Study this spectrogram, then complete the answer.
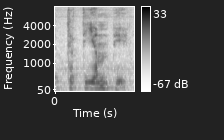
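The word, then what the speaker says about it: tatiyaṃ: So it would be pronounced dutiyam, tatiyam. It has come to be pronounced by the Thais and the Sinhalese, and I think by the Burmese.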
